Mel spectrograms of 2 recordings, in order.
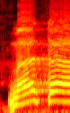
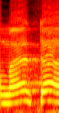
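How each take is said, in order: No difference in how they are said.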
